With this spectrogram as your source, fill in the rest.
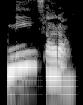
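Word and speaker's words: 네 사랑: Sehingga ne sarang yang bentukannya cintamu sering orang Korea bilang sebagai ni sarang, cintamu. Bacanya atau diucapinnya aja nih yang bunyinya ni, tetapi tulisannya masih tetap ne sarang.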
